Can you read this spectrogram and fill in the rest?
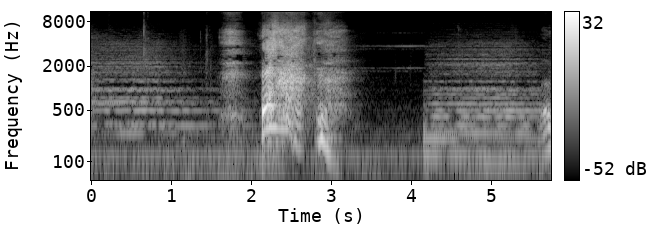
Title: Allergies won’t let bro be great. #sneezeattack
